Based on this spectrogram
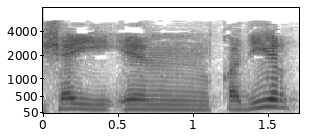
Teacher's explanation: تنوين كسر جاء بعدها القاف إخفاء حقيقي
